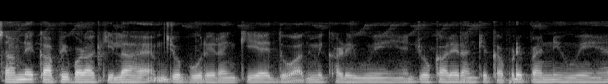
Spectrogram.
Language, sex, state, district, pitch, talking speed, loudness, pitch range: Hindi, male, Uttarakhand, Tehri Garhwal, 105 Hz, 235 wpm, -19 LUFS, 105-110 Hz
